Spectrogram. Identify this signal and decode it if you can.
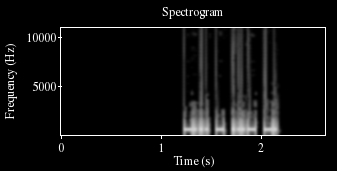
Morse code, heard as a keyed tone, about 44 wpm, 700 Hz. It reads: BTVN
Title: All Cut Numbers - 4-Digit 45wpm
